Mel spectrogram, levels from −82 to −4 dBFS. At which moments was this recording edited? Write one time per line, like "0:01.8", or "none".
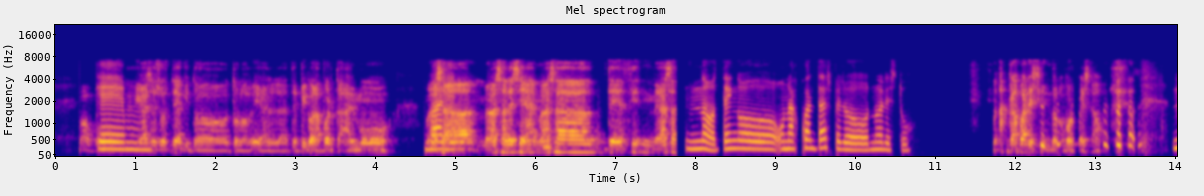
0:07.8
